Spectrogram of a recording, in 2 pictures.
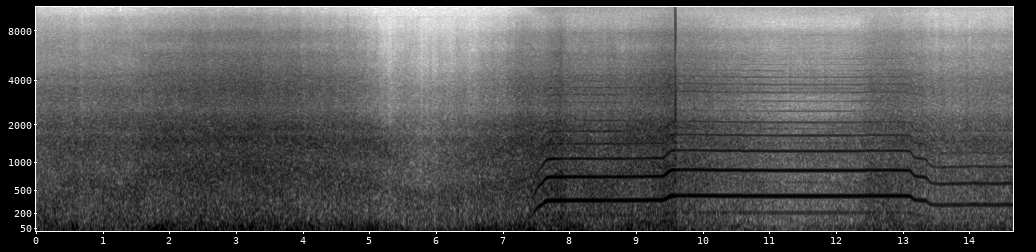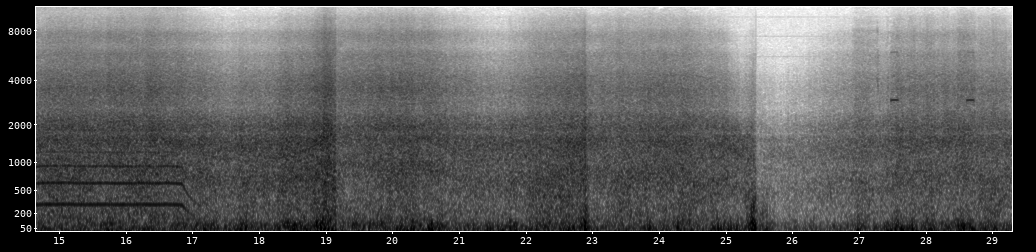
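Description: Air rushing over an RC flying wing's onboard camera in flight, with a steady motor-and-propeller hum that comes in about eight seconds in, steps up in pitch, drops back lower and cuts off a little past halfway, leaving only the rush of air and a few sharp clicks.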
